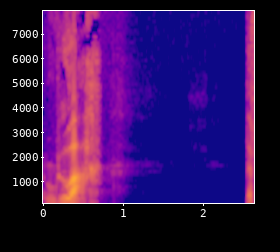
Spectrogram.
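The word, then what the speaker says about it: ruach. The (רוח): verse 2 is the Hebrew word ruach. And you have to get that good little guttural sound in there if you want to say it right. Ruach. The phrase in Hebrew is ruach Elohim.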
